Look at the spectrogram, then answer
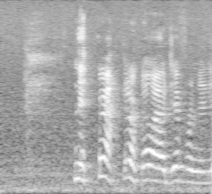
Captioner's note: laughing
